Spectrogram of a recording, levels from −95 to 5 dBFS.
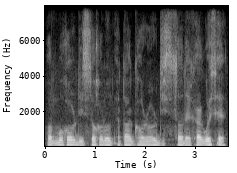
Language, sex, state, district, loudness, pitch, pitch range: Assamese, male, Assam, Sonitpur, -17 LUFS, 110 Hz, 105-115 Hz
